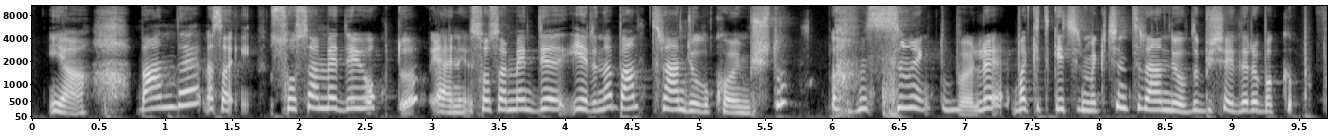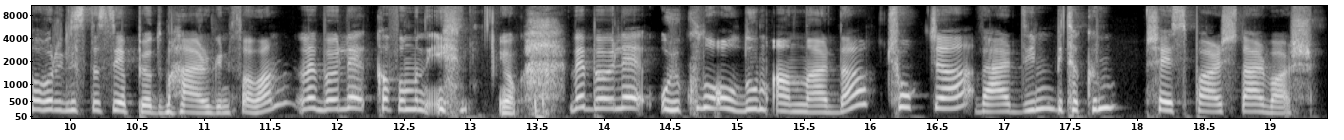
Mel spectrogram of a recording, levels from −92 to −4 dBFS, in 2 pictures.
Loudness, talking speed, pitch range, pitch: -18 LUFS, 145 wpm, 240-305 Hz, 275 Hz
